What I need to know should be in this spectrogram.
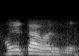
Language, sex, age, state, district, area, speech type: Tamil, female, 60+, Tamil Nadu, Ariyalur, rural, conversation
